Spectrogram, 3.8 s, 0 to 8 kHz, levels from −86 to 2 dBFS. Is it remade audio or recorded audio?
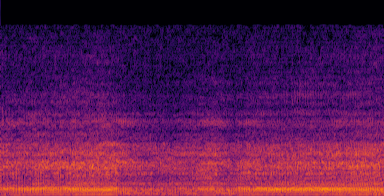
remade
